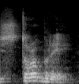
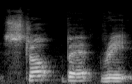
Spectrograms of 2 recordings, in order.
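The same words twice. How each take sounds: First: The syllables are uneven in length. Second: The three syllables are even in length. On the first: The speaker calls it wrong. "don't say strawberry, because it's the wrong way of saying it" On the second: The speaker calls it right. "it must be very even syllables. It has to be strawberry jam"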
